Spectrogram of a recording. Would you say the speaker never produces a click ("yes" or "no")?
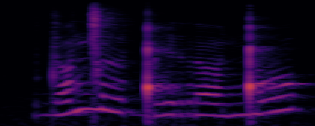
no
